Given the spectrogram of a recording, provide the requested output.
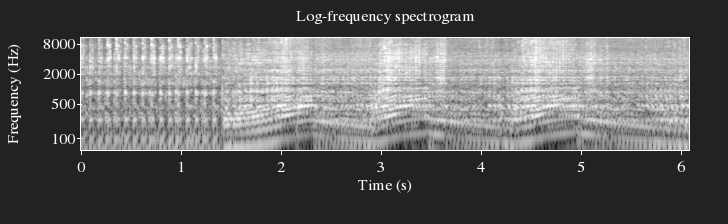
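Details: First run of a newly assembled 2054 engine (Fusca), idle at 1200 rpm kept high so parts seat in: even idle beat, then repeated blips with smooth, clean pickup; normal break-in.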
